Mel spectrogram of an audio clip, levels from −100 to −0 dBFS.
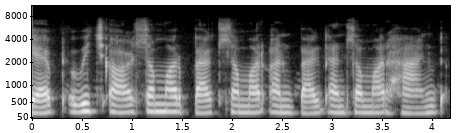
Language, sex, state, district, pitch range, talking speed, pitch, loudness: English, female, Odisha, Nuapada, 185-215 Hz, 170 wpm, 195 Hz, -18 LUFS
